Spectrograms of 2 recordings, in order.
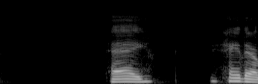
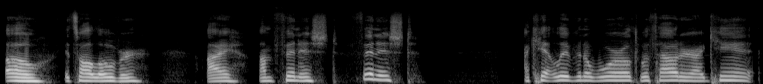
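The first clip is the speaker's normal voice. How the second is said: hammed-up grief; 6 semitones higher, 10 dB louder than usual. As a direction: wail about the lost girlfriend. Voicing the grieving client.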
